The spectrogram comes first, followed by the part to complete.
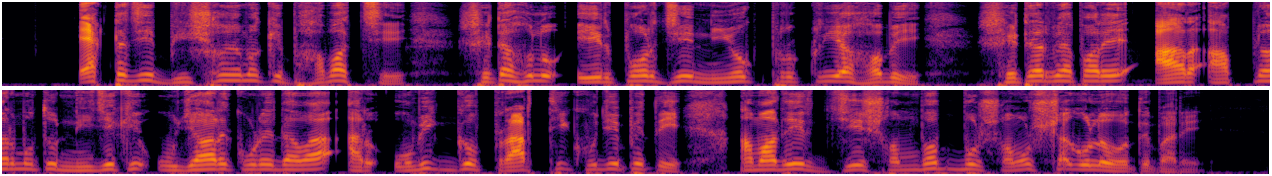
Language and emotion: Bengali, fearful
